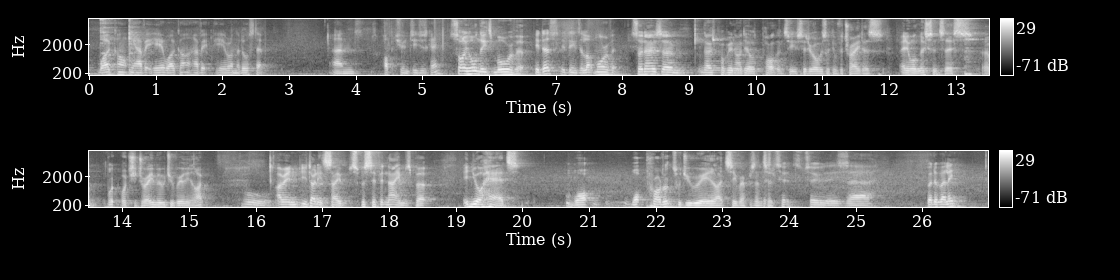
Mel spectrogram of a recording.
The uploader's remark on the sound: some of this episode was recorded at Taco Fest at the Bond in Digbeth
